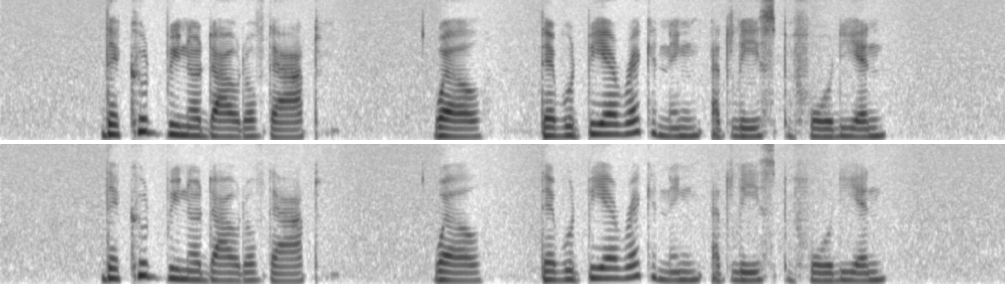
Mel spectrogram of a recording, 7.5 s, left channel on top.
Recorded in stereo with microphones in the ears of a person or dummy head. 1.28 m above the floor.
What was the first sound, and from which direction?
A woman speaking, 30° left (ahead or behind).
